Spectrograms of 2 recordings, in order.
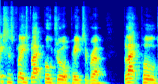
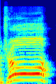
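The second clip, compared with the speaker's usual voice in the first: much higher, louder cry of Draw!; shouted prediction; 12 semitones higher, 8 dB louder than usual. Real, not acted. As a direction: announce the pick with a big shout. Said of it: "right down the middle on this one".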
